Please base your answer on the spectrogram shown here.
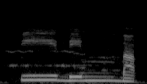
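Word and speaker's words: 비빔밥: So ang ating first syllable is P, second syllable is bim, third syllable is bap, P, bim, bap. P, bim, bap.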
